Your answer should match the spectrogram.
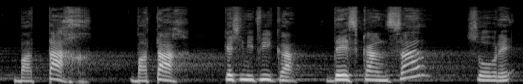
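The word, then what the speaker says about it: בטח: Y es la palabra hebrea batch con b de burro y ch al final. Se pronuncia bataj.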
